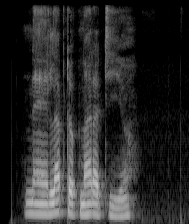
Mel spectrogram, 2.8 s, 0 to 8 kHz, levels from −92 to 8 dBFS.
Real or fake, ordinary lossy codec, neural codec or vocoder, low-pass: real; AAC, 48 kbps; none; 7.2 kHz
